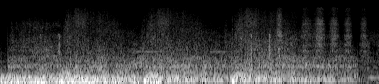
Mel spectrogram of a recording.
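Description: Loud rocket in a live-stream game, a dense continuous roaring rumble that holds steady for several seconds with a couple of thumps, then eases slightly toward the end.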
